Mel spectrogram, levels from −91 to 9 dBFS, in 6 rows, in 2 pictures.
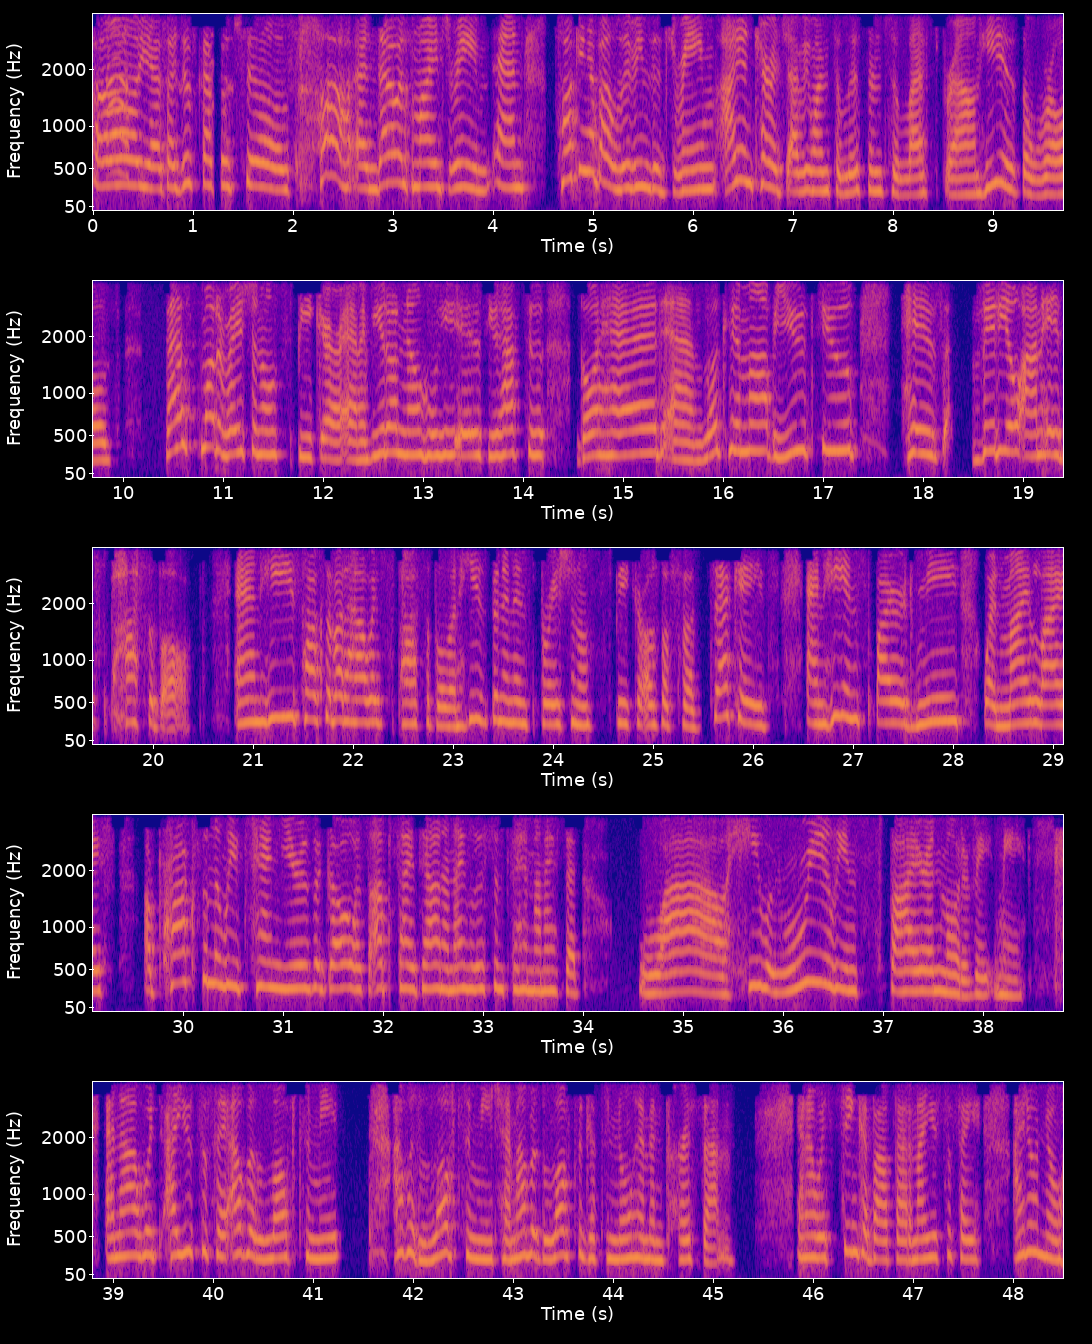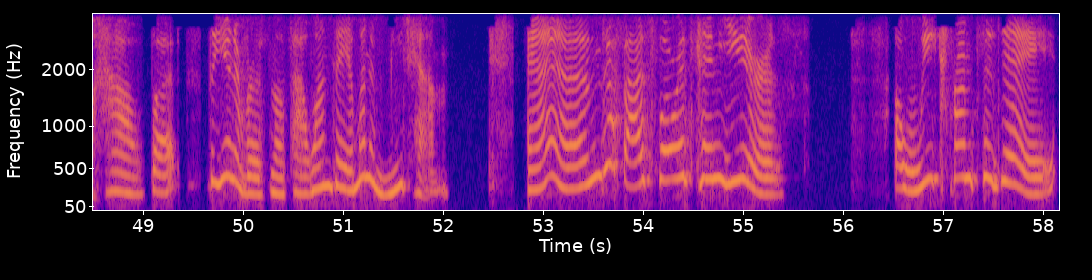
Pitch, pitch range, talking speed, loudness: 265 Hz, 235-295 Hz, 170 wpm, -23 LUFS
